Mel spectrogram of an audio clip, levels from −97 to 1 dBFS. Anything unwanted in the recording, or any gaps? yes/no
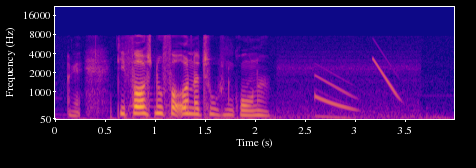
yes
